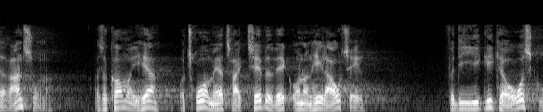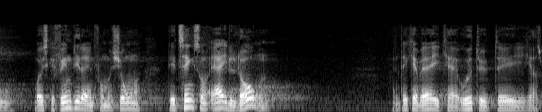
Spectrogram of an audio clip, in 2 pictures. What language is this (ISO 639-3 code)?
dan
